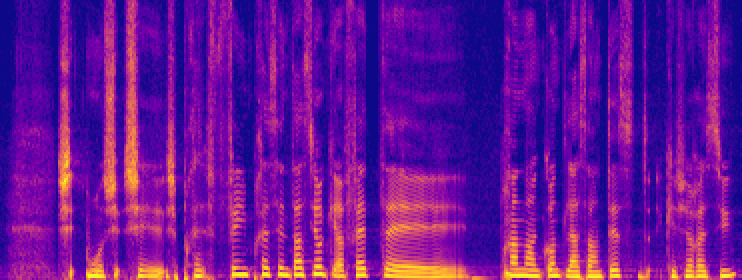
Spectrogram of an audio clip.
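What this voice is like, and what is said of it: Slight Argentine accent in French. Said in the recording (French): “mon petit accent argentin”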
